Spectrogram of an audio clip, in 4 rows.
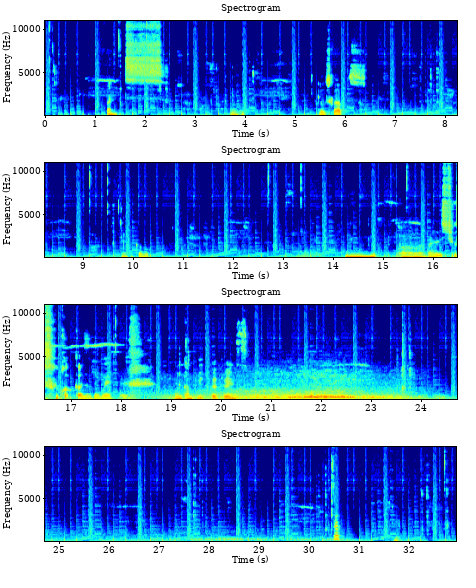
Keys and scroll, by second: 1.4 space, 2.2 g, 3.2 z, 3.5 b, 7.6 g, 9.0 space, 9.5 b, 12.6 space, 15.4 space, 19.0 b, 23.5 z, 27.6 g, 30.2 z, 32.1 z, 32.6 space.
